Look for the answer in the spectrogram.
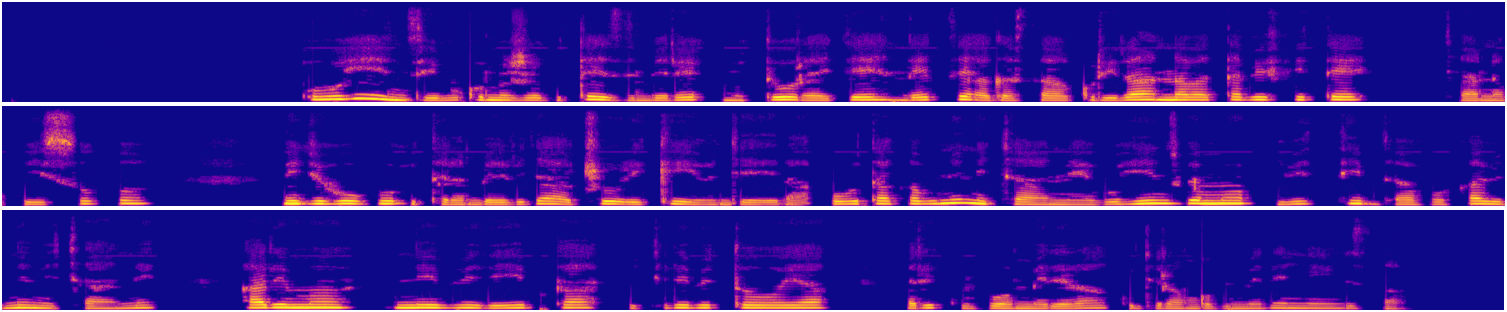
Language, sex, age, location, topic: Kinyarwanda, female, 50+, Nyagatare, agriculture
